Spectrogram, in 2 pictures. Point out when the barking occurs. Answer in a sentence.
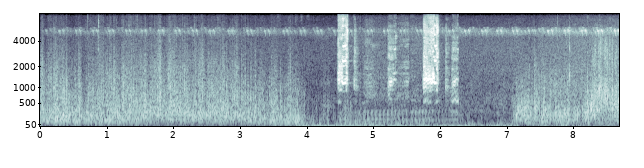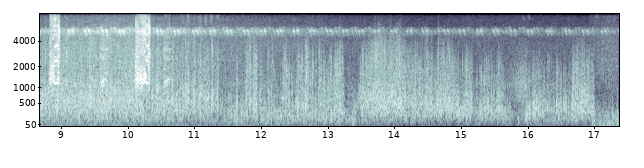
The barking can't be heard in this clip.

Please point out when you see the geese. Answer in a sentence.
The geese can be heard from 4.5 to 6.3 s and from 8.8 to 10.7 s.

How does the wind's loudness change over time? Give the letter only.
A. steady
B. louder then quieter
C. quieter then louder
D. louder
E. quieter
C.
